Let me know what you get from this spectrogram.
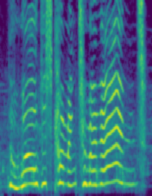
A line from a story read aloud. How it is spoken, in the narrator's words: She cried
